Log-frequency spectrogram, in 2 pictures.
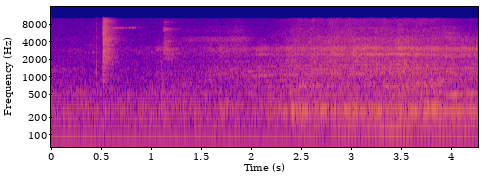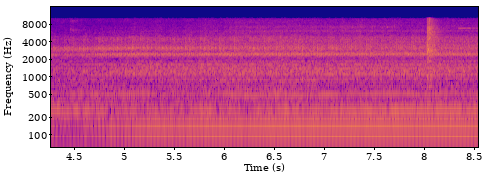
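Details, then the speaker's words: Custom PC water-cooling loop during first fill, case tilted: steady whirring drone with buzzy rattle on top; rattle is the front case fan, not the pump running dry. "oh let me get that fan clogged that's the fan making all that noise not the problem now he still needs a little more"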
